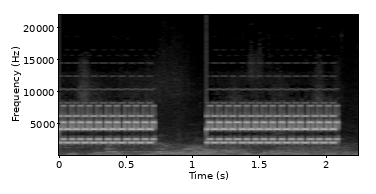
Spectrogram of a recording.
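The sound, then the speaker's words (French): A telephone rings in two loud, trilling electronic bursts separated by a short pause, a call from a sailor's father, while a person's voice talks quietly underneath. “C'était son père au téléphone et il va le rappeler plus tard.”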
